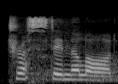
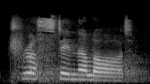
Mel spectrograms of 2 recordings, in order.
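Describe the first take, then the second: First: It is said with ordinary, lower energy. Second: It is said with more force and energy.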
